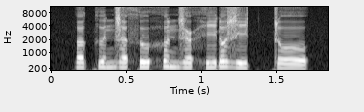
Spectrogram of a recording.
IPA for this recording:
ʌ k ɯ n z ʌ θ u h o n z ə˞ h i ɾ o z i tː o

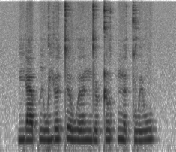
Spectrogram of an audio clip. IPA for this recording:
j æ p i w j ø t ø w ø n d ø ʈ o t n ø t w y w

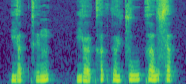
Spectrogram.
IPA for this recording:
j ɐ˨ t̚ kʰ ɪ˨˥ ŋ | j œː˨˩ kʰ ɐ˧ k̚ t̪ ɵ˨ ɥ t͡s uː˨˥ k ɐ˨˥ w s ɐ˧ k̚

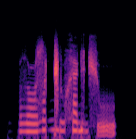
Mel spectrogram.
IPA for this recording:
ðˤ u z ɑ ɡ͡ǁ u x æ ɡ e ɡ ʃ ṵ

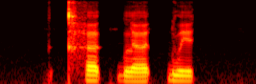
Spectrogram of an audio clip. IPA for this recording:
kʰ ɐ˧ k̚ l ɐ˨˥ t̚ w ɪ˧ k̚

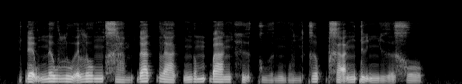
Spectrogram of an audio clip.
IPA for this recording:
ɗ ɛ̰˧˨ w n ə˧ w l ṵ˧˨ ə̯ l o˧ ŋ x a̤˨˩ m ɗ a˦˥ t̚ l a˨˩ k̚ ŋ ə˨˦ m ɓ a˧ ŋ h ɨ̰˧˨ ə̯ k ṳ˨˩ ə̯ ŋ o̤˨˩ n k ə˦˥ p̚ x a̰˧˥ ŋ ɗ ɨ̰˧˨ ɲ ɨ˧˩ ə̯ x o˨˩ k̚

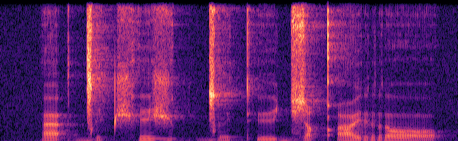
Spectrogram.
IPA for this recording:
a ʔ ɡ͡ǀ ɪ t͡ʃʰ ɪ ʒ ʏ k ɡ͡ǀ ø tʼ y d͡ʑ o qʼ ø r ɔ

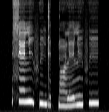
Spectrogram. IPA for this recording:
s ɛ˦ l i˦˨ f ĩ˧ ɡ e˨ k͡p ɔ̃˨ l e˨˦ l ĩ˦ f ĩ˦

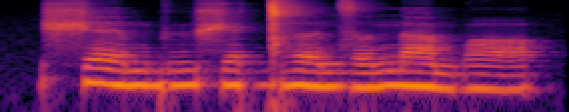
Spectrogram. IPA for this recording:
ʃ ɛ m b ʉ ʃ ɛ ɡ͡ǀ ɜ n z ʌ n a m b ɑ

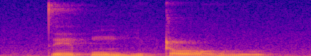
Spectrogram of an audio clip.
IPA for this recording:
t̪ e p ŋ i̤ ʈ ɔ v u

